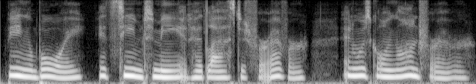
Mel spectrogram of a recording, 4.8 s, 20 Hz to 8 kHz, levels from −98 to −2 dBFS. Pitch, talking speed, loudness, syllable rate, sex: 195 Hz, 225 wpm, -15 LUFS, 5.3 syllables/s, female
